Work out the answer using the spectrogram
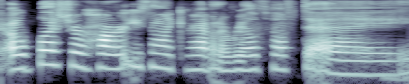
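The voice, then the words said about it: Put-on Southern American accent. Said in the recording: “I'm gonna have a lot of Southern accent going on ... you're also committing with accents.”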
